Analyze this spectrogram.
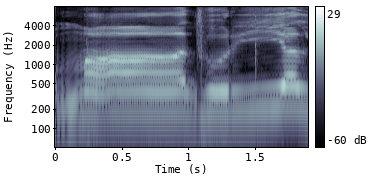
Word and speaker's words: madhurya: So madhurya lila, I did more stress on that dhurya, okay, which still make it sound like tan tan ta tan tan, madhurya lila.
